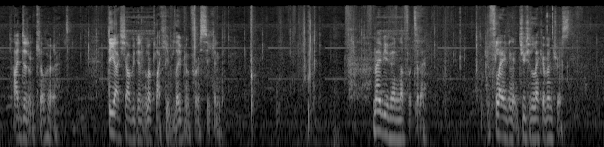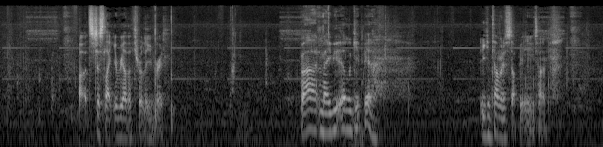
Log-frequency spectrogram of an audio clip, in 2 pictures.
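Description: A young man reads aloud calmly, close by, in short phrases with pauses.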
